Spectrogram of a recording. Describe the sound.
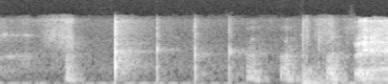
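A single person claps several times in a quick, fairly steady rhythm, the sharp claps close and clear, with some voices murmuring underneath.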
